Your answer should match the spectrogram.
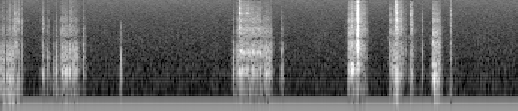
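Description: Near silence with a few faint metallic clicks from a piston ring spread in piston ring pliers as it is fitted over a piston into the second ring groove. The clicks come in the second half, the one about three seconds in the loudest.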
